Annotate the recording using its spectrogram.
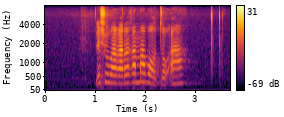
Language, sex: Northern Sotho, female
